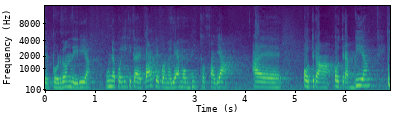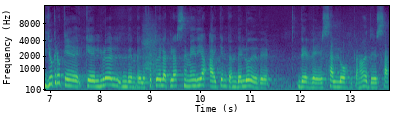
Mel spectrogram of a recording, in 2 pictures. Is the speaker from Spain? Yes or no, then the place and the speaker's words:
yes; Seville, Andalusia, Spain; Yo es que soy de Triana, y bueno, pues a una parte importante de mi familia la expulsaron de Triana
